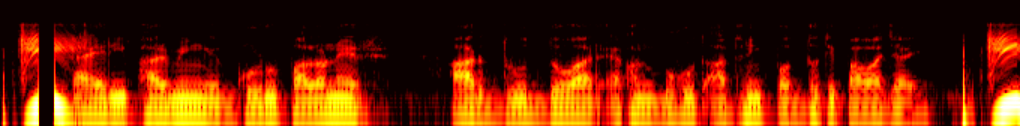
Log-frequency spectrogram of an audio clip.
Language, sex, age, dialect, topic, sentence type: Bengali, male, 18-24, Jharkhandi, agriculture, statement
